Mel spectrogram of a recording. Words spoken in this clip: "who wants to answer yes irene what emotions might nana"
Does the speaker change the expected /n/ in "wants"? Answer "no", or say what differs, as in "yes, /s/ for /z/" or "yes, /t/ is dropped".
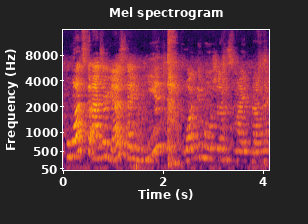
yes, /n/ is dropped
